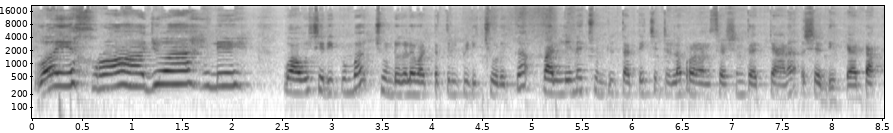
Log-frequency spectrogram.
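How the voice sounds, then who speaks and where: A woman's voice: medium pitch, fast talker, few pauses, warm tone, low-quality recording. A woman Quran teacher giving a patient, step-by-step tajweed lesson, often checking that her students follow. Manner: patient step-by-step instruction, with frequent checks for understanding.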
